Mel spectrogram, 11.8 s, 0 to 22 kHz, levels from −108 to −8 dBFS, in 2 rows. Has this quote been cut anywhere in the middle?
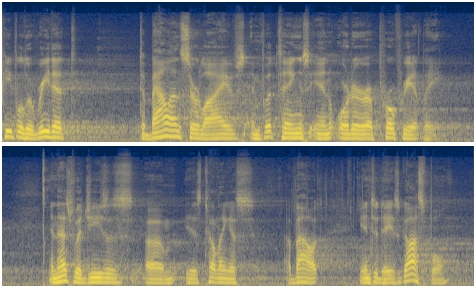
no; 0 cuts

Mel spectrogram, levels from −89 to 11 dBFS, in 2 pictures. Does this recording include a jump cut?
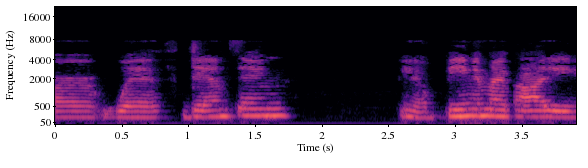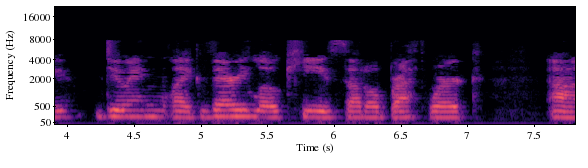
yes; 1 cut; at 0.9 s

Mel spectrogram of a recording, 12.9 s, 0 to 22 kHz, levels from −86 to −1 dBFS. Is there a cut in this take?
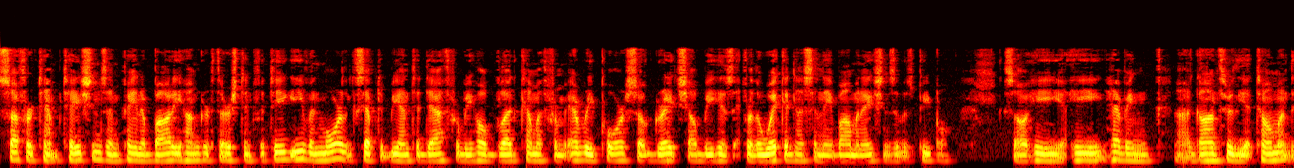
yes; 4 cuts; at 3.4 s, 7.4 s, 10.6 s, 11.7 s

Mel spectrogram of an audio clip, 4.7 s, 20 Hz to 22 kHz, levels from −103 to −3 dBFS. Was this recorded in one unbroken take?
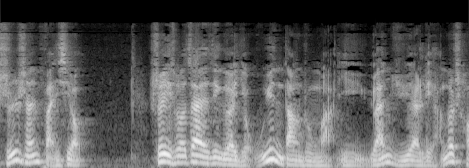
yes; 0 cuts

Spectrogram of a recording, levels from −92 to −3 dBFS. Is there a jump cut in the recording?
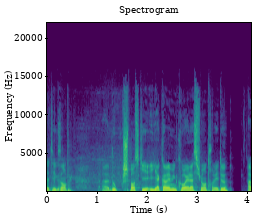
no; 0 cuts

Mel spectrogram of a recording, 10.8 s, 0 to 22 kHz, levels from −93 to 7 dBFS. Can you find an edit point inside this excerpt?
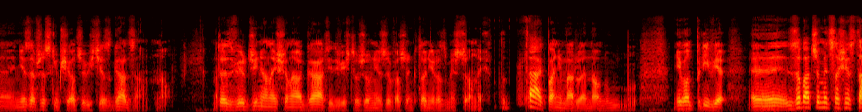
yes; 1 cut; at 2.7 s

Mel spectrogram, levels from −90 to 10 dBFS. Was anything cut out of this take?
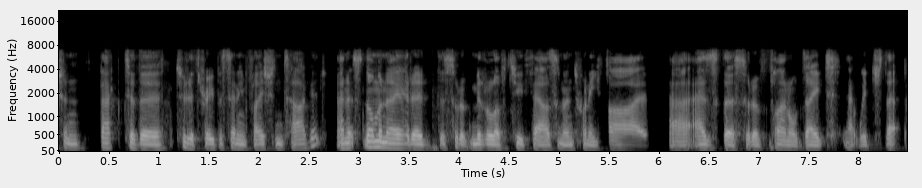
no; 0 cuts

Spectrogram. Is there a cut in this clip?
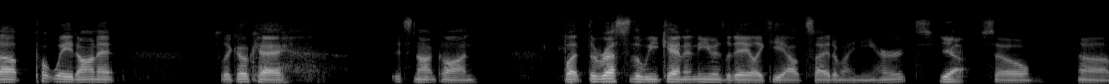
yes; 2 cuts; at 3.9 s, 7.2 s

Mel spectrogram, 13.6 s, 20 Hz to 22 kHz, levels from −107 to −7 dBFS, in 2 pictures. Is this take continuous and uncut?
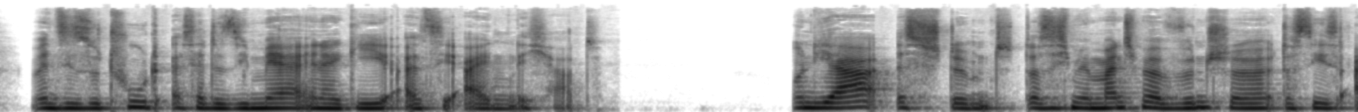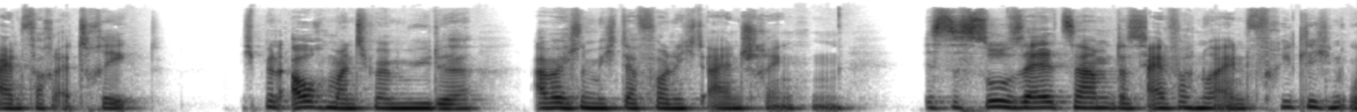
no; 2 cuts; at 9.7 s, 12.5 s

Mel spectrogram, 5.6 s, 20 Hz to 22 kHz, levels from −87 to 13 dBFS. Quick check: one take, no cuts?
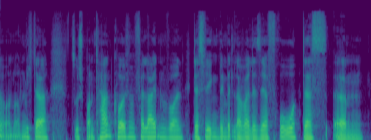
no; 3 cuts; at 2.8 s, 3.3 s, 4.5 s

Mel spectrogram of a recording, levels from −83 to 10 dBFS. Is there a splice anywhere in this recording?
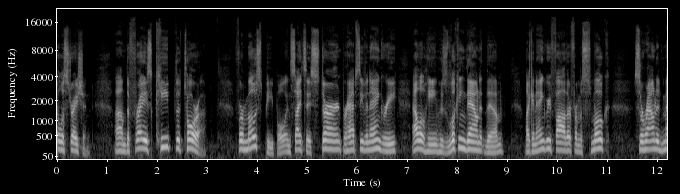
no; 0 cuts

